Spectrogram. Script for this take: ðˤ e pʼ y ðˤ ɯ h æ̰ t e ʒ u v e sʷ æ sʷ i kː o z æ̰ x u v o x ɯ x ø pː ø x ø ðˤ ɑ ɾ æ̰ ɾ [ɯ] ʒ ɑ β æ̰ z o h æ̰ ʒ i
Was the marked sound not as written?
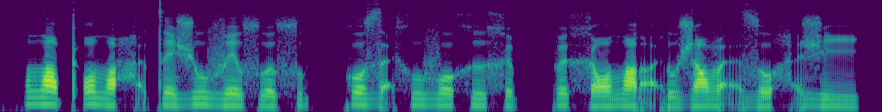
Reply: yes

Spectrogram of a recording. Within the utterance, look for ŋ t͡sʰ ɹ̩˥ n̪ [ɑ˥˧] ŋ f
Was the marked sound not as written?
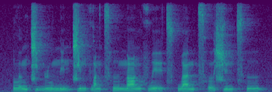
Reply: yes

